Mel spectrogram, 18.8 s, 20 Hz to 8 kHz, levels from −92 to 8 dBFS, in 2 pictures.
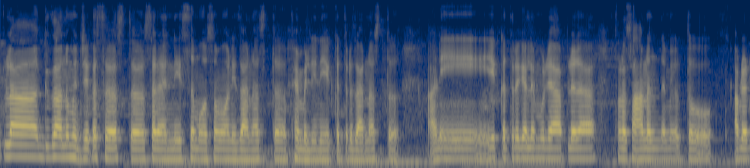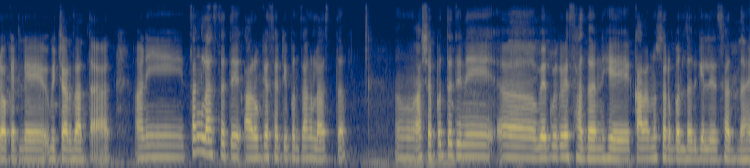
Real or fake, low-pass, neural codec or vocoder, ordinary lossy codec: real; 7.2 kHz; none; none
